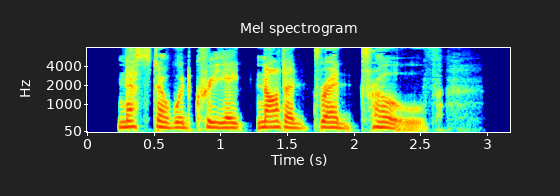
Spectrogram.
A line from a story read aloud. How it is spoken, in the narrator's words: Amryn said, unfazed by his snarling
